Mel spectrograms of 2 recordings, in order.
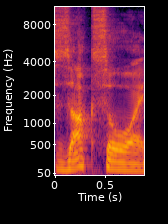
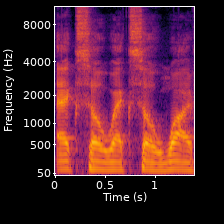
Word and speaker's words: XOXOY: Up next, Zoxoy. No, wait a minute. This one's pronounced XOXOY from Carbomb's guitarist Greg Kubacki.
